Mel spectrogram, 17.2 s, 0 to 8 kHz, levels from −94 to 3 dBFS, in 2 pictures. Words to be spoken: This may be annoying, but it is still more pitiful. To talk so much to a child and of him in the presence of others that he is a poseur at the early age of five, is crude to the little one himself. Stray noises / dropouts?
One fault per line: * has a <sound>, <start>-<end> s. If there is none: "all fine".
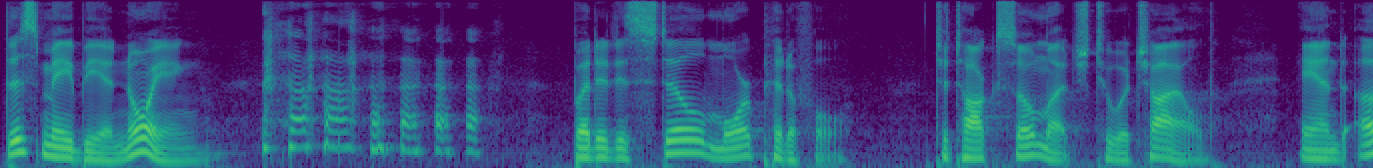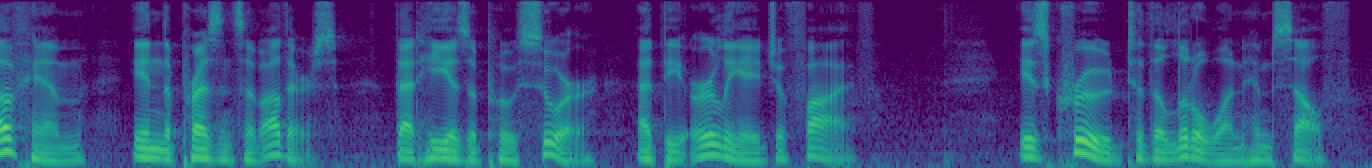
* has a laugh, 1.6-3.2 s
